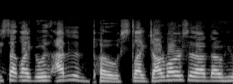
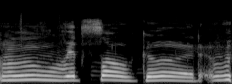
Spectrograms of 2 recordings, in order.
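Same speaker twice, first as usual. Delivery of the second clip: very slow, drawn-out moan. Retelling a smoking ad, imitating John Waters moaning. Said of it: "he's just, like, moaning".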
